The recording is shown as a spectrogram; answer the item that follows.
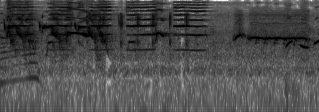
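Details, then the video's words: Black-winged myna tutor recording, played so silent birds start answering: harsh squawks and scratchy notes open, then clear high whistles sliding and holding, with a falling whistle near the end and short quiet gaps. "masteran burung jalak putih, jalak putih macet pasti nyaut"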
